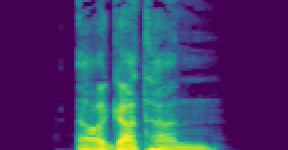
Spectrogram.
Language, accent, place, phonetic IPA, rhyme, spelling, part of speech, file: German, Germany, Berlin, [ɛɐ̯ˈɡatɐn], -atɐn, ergattern, verb, De-ergattern.ogg
- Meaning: to grab; to snatch; to get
